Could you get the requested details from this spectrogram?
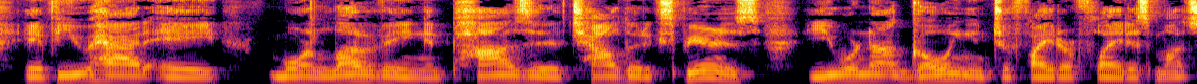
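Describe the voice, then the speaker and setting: A man with a somewhat low, breathy, husky voice hosts a self-help podcast. He talks in an encouraging, unscripted way and often circles back to restart a phrase. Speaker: podcast host.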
